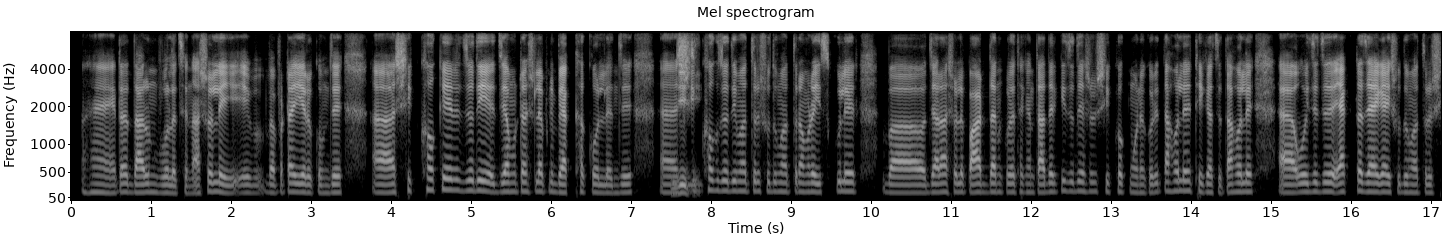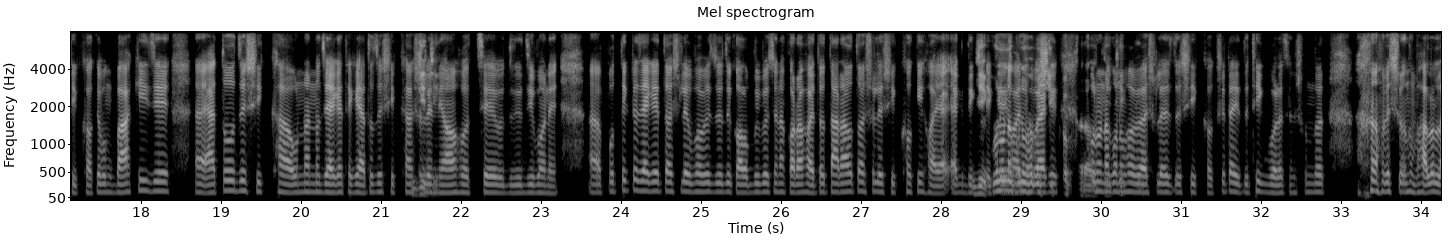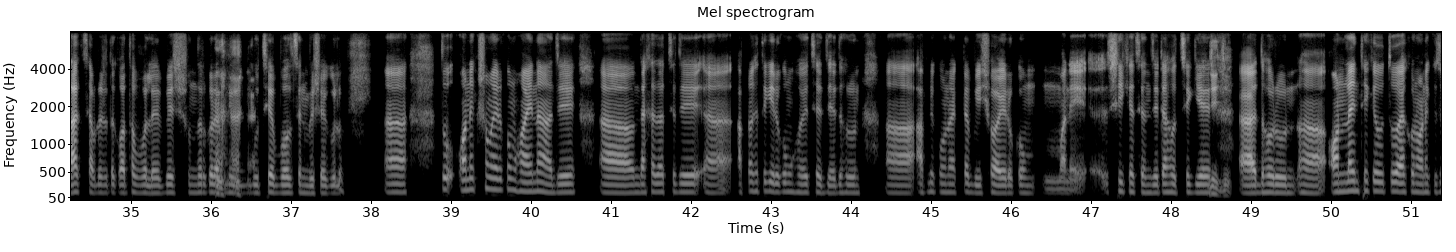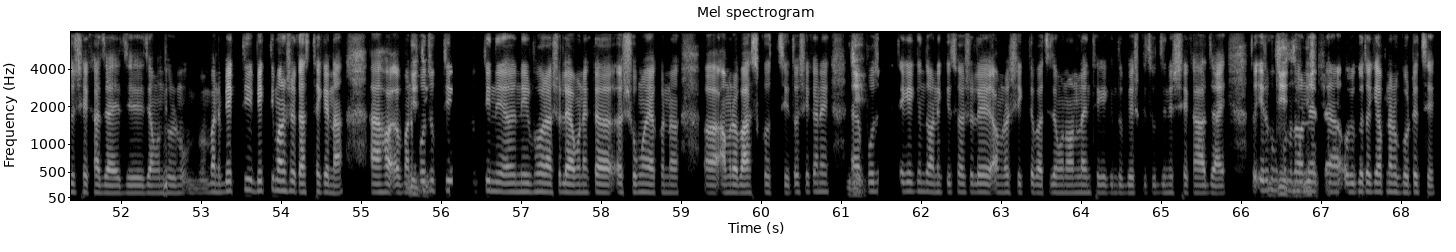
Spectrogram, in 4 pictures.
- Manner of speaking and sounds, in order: "স্কুলের" said as "ইস্কুলের"; chuckle; laughing while speaking: "বেশ সুন ভালো লাগছে আপনার সাথে কথা বলে"; chuckle; other background noise
- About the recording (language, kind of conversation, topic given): Bengali, podcast, শিক্ষক না থাকলেও কীভাবে নিজে শেখা যায়?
